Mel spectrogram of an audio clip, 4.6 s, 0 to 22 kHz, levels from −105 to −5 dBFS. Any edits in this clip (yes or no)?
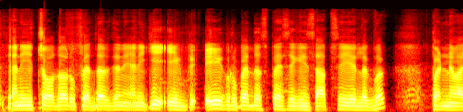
no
